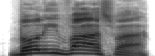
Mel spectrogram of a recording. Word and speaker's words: Volim vas: Volim vas. That means I love you guys. Okay, let me see if I'm saying it right. Volim vas. It's volim vas.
